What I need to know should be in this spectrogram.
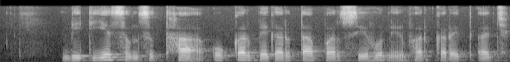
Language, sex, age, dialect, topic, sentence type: Maithili, male, 36-40, Southern/Standard, banking, statement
